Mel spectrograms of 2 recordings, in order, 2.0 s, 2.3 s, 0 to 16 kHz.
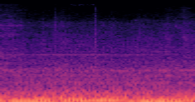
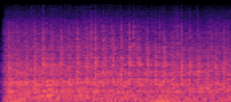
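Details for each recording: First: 2018 Toyota Camry, 2AR-FE, automatic, after replacing a cracked flexplate that caused a knocking noise between engine and transmission: smooth, steady low rumble at idle with no knock or tapping, even with the AC on. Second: 2018 Toyota Camry 2AR-FE with automatic transmission at idle: sharp, rapid clacking knock keeping pace with the engine, coming from between engine and transmission and stopping under load. The flexplate is cracked completely around its bolts.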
